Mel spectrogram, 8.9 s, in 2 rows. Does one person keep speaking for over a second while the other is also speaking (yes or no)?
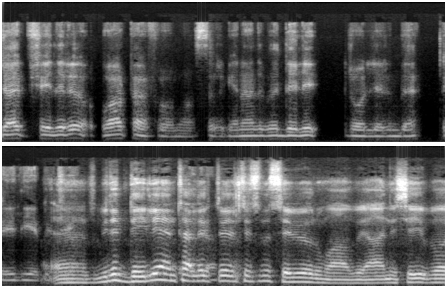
no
